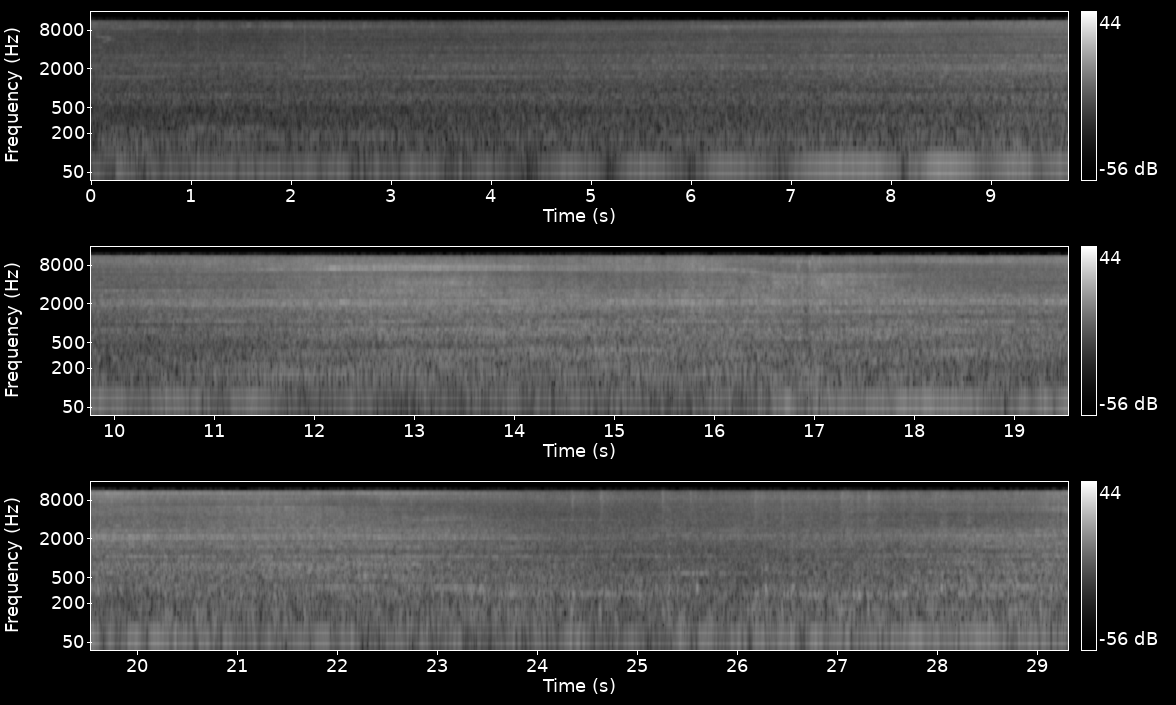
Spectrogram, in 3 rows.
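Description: GWR Class 802 bi-mode train running on its underfloor diesel engines as it moves past close by, getting louder over the first dozen seconds and then holding steady. A high thin whine drops in pitch about two-thirds of the way in.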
